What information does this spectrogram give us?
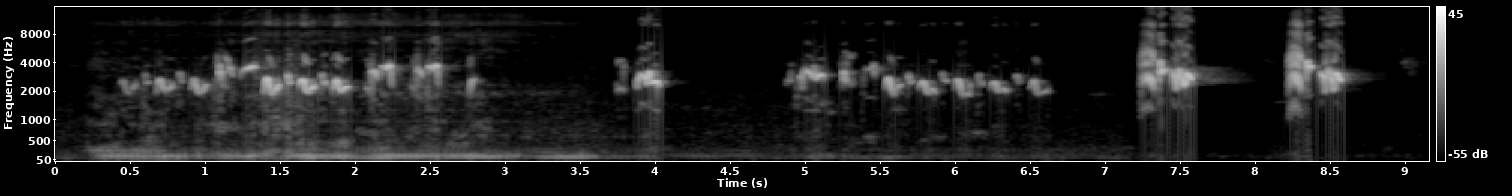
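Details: Sooty-headed bulbul chattering to lure other bulbuls into answering: rapid strings of bubbly, warbled notes, then a pause and more rolling chirps and two sharp single calls, over a low droning hum during the first half.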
